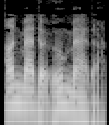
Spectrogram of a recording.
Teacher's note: In a sequence of two dissimilar nasals, the first nasal assimilates to the second nasal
